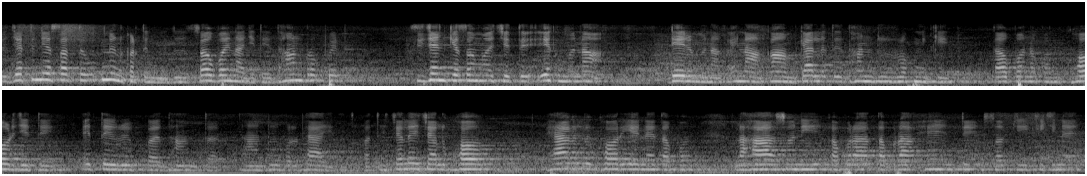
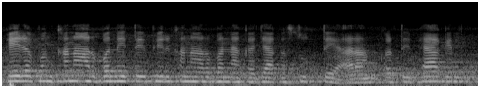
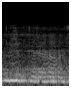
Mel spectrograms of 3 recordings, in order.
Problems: constant background noise, continuous background conversations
